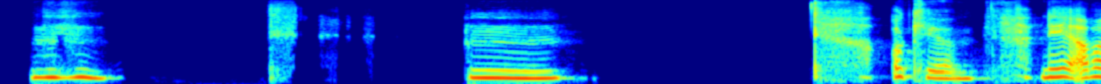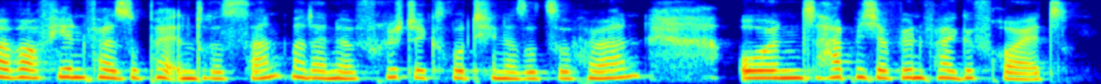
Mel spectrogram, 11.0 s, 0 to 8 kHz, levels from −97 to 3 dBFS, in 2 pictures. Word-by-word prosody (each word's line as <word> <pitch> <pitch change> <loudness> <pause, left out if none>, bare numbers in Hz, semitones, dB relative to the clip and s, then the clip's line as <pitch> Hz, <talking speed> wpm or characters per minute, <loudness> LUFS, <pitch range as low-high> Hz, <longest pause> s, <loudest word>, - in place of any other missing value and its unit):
Mhm. 260 -2 +2 1.8
Mhm. 235 -1 +4 1.6
Okay, 240 -6 0 0.4
ne, 265 0 +4
aber 265 0 +4
war 265 - +3
auf 255 +3 -7
jeden 265 -1 +3
Fall 255 -3 +2
superinteressant 230 +3 -1
mal 275 - 0
deine 225 -2 +1
Frühstücksroutine 240 -4 -3
so 215 - -3
zu 220 +1 -6
hören 245 +7 0 0.5
und 240 0 +3
hat 270 0 -1
mich 260 -2 +1
auf 235 - -3
jeden 250 -1 +3
Fall 245 -1 -1
gefreut. 210 -5 -4
240 Hz, 125 wpm, -22 LUFS, 230-260 Hz, 1.8 s, Mhm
